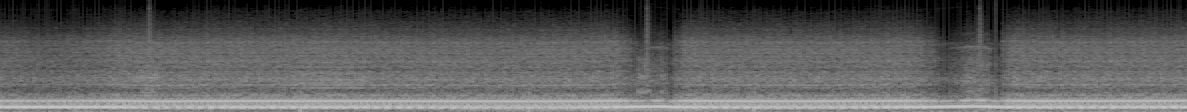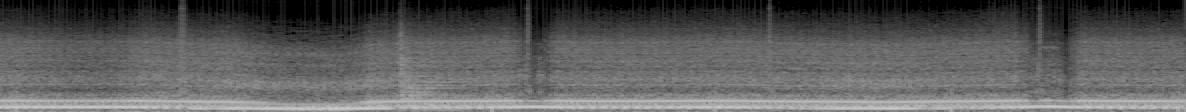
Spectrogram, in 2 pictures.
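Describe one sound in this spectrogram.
A car engine hums steadily and shifts pitch as the car speeds up and slows down.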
